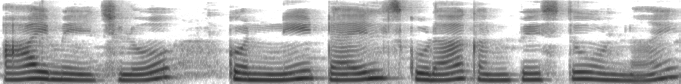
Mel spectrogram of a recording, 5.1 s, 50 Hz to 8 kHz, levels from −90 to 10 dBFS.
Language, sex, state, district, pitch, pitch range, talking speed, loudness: Telugu, female, Andhra Pradesh, Sri Satya Sai, 220 Hz, 205-245 Hz, 95 wpm, -15 LUFS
